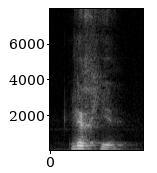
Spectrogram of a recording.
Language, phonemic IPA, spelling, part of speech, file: Dutch, /ˈlʏxjə/, luchtje, noun, Nl-luchtje.ogg
- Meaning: diminutive of lucht: smell, odour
